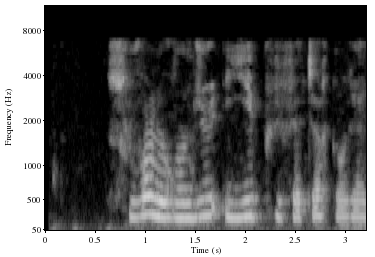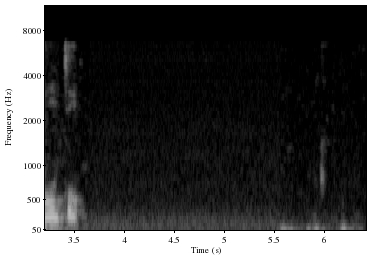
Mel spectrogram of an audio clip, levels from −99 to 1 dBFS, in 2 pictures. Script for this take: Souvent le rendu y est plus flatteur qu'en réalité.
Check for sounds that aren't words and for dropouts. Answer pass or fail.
pass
